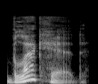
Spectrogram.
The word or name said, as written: blackhead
